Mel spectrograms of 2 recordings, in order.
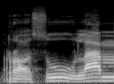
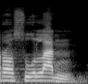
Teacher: Jadi bunyi tanwin ini dimasukkan ke huruf mim. Jadi dibaca rasulam, jangan dibaca rasulan, tapi langsung dimasukkan ke huruf mim. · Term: idgam bunah, idgham bi gunnah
